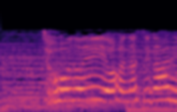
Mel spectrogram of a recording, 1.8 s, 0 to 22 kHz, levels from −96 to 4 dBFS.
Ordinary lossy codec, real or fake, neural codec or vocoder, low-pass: none; real; none; 7.2 kHz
